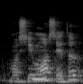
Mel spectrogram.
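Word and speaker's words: もしもし: Mosimos itu bacanya mosimosi gitu kan.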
